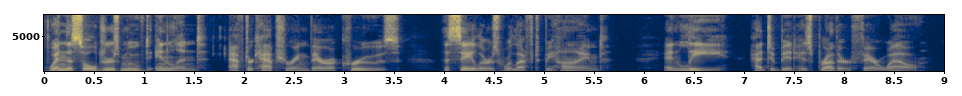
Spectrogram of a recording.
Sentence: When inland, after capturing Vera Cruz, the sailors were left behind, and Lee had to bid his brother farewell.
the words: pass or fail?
fail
